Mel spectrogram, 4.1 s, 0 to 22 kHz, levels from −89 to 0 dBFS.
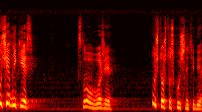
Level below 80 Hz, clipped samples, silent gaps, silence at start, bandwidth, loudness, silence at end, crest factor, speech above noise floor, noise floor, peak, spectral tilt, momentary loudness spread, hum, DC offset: -78 dBFS; under 0.1%; none; 0 s; 15.5 kHz; -33 LUFS; 0 s; 18 dB; 35 dB; -67 dBFS; -16 dBFS; -4 dB/octave; 17 LU; 60 Hz at -65 dBFS; under 0.1%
